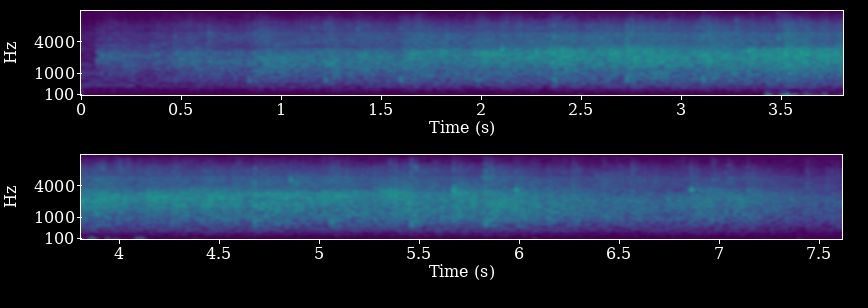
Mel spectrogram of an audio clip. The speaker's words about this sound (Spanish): Damos un aplauso a Dios, por favor.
